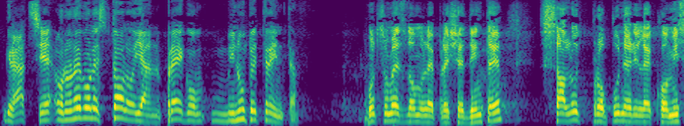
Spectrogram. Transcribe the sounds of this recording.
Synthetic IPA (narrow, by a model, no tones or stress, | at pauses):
ɡɾat̪sjeʔonoɾevolest̪ɔlojanpɾɛːɡounminuːt̪oet̪ːɾent̪a̰ | mult̪sumesk̚d̪o̞mnule̞pɾeʃed̪int̪e | salut̪̚pɾopune̞ɾilekomis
